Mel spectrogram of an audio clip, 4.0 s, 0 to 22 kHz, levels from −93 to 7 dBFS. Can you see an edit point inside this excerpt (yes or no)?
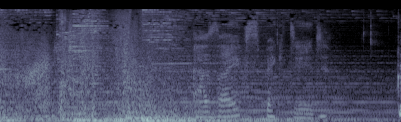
no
